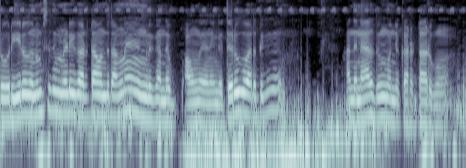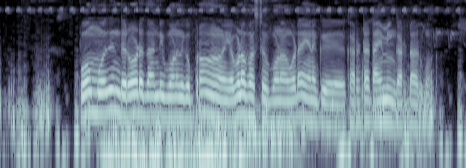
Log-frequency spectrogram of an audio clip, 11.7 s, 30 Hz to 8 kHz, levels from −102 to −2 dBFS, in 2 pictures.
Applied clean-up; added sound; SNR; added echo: none; Wind; 5 dB; none.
